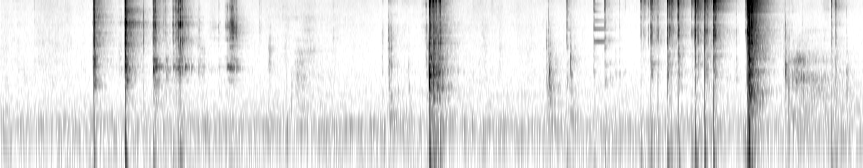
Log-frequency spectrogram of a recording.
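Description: Hard plastic clicks and knocks.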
